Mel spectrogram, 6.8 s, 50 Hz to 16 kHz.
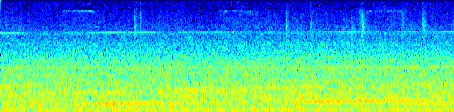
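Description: Cabin sound of a KTR8000 diesel railcar pulling away: the diesel engine drones steadily under a whine that rises slowly in pitch as the train gathers speed.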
